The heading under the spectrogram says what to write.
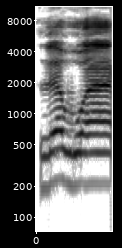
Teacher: വാവിന്റെ അടുത്ത് ഒരു അലിഫ് ഉണ്ട് അല്ലെ രണ്ടനക്കം നീട്ടി കൊടുക്കണേ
